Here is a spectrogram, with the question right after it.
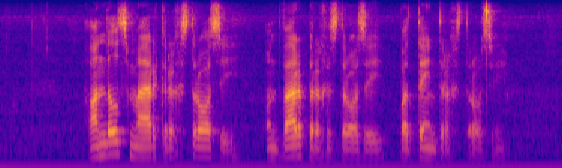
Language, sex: Afrikaans, male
